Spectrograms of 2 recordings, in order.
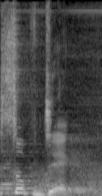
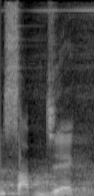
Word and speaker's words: subjek: Bacanya subjek bukan subjek. Subjek kan bahasa Inggris, Teman-teman. Iya. Cuma kadang kita masih sering salah kan tulisnya. Kita tulis kita bacanya subjek padahal harusnya itu subjek. Su sub bukan sub gitu.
